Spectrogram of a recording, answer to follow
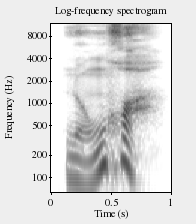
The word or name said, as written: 融化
